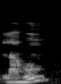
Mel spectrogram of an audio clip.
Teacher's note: লাহুম লামটাকে ওপেন রাখবেন, আর মিম সাকিন এখানে জাহার হবে , জাহার সফবি, লাহুম, মানে মিমে গুণা হবে না, কিলা লাহুম,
